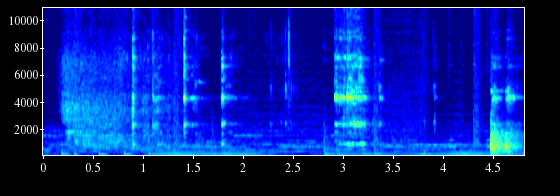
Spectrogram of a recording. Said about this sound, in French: on mélange parce que c'est des œufs brouillés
